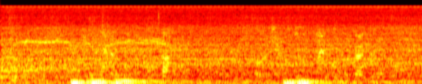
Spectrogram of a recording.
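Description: Faint live band music from a stage sound system, broken by two short, loud low thumps: one about a second in, the other a little after four seconds.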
